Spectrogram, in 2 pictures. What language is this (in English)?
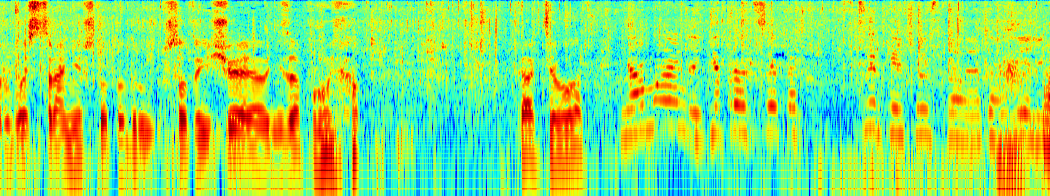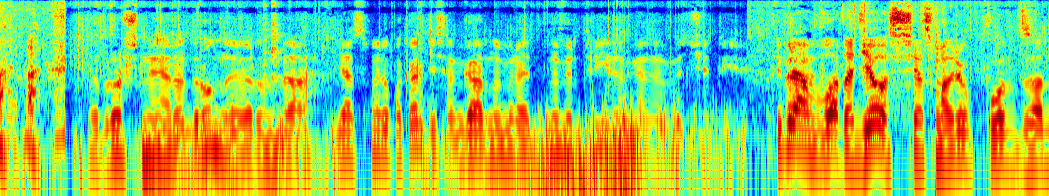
Russian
